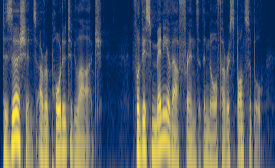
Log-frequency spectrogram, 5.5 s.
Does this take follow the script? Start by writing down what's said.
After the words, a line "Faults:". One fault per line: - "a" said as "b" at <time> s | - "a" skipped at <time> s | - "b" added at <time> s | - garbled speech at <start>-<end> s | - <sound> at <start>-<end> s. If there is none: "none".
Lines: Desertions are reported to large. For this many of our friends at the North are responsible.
Desertions are reported to large. For this many of our friends at the North are responsible.
Faults:
none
